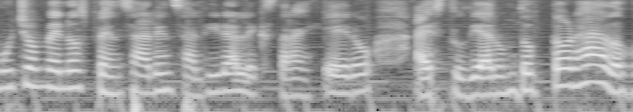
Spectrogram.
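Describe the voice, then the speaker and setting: At a moderate pace, a woman speaks in an ordinary speaking voice with a medium pitch and ordinary pitch variation. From Mexico. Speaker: retired supreme court justice, interview host. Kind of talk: interview.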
